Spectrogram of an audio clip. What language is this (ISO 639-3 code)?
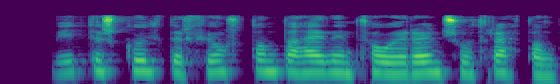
isl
